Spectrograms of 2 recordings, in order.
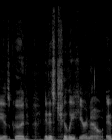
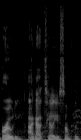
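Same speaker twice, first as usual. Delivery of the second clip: put-on heavy Southern accent, laid on thick. Imitating a friend calling on the phone, in Elisa's thick Southern accent. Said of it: "And it's not like super thick like that".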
